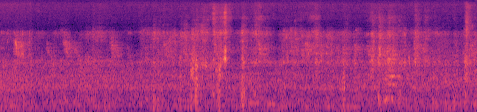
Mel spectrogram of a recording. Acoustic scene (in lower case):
residential area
